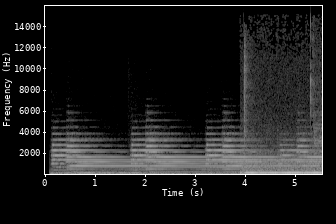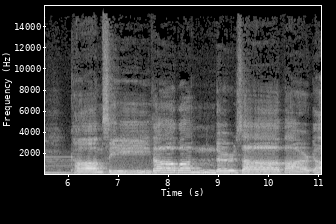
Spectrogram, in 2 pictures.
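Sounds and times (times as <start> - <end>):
bells ringing: 0.1 - 8.8.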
